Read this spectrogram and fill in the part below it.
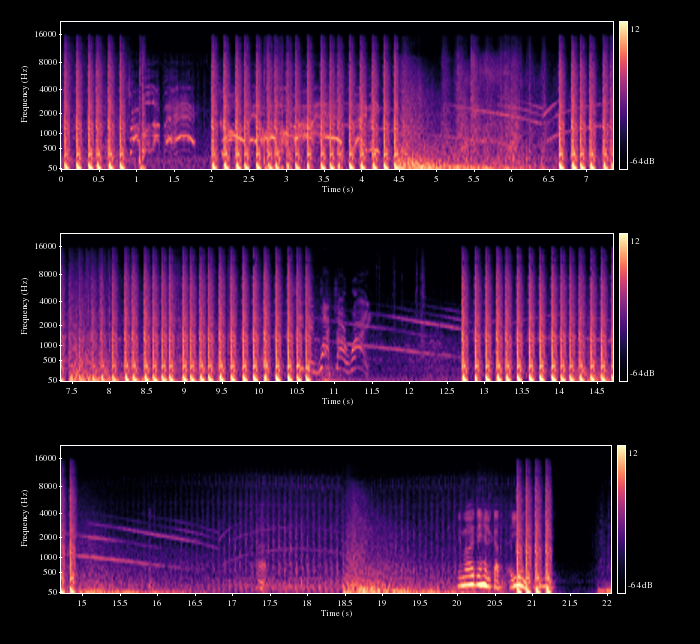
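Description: Rapid bursts of automatic gunfire ring out.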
